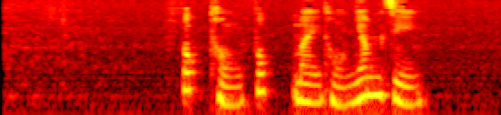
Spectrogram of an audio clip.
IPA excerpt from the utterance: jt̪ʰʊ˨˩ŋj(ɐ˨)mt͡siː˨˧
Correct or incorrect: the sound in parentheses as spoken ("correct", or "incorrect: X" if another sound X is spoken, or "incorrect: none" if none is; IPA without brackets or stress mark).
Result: incorrect: ɐ˥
